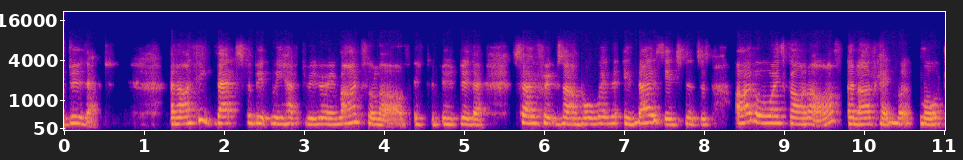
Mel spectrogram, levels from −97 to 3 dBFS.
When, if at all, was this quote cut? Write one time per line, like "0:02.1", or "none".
none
